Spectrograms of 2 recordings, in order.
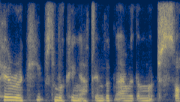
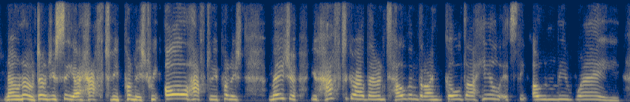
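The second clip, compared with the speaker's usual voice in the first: higher, insistent imitated plea; pleading; 5 semitones higher, 4 dB louder than usual. Prisoner begging Kira to let him be punished, pleading. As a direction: act out an urgent appeal, emphatic.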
